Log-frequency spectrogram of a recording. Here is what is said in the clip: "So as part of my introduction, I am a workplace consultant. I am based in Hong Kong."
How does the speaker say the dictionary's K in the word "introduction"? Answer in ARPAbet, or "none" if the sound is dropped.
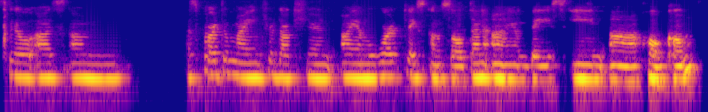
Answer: K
